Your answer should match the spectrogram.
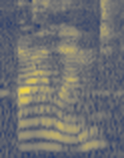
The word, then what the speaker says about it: Ireland: People were saying Ireland. Can be pronounced both ways. Both ways. Both the way I pronounce it, Ireland, pronouncing the I-R-E, and also like island, like a tropical island.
